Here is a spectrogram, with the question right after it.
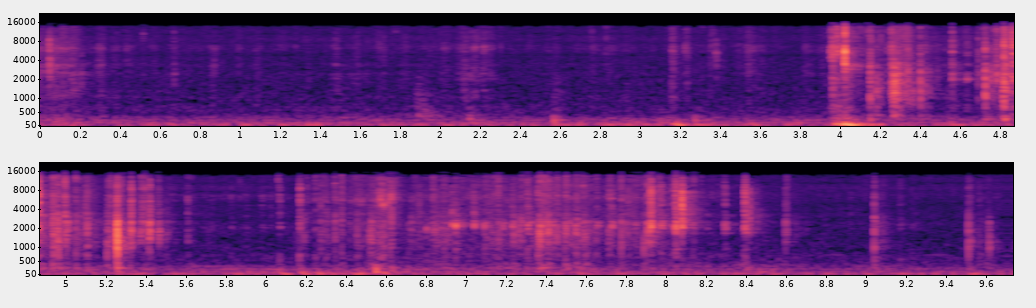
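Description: A utility knife blade carves and scrapes a solid pink bar of soap held in the hand, with shavings falling away. Quiet, crisp scraping and crackling clicks come in short bursts, with sharper cuts around the four- and five-second marks and a brighter, drawn-out scrape near the end.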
